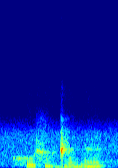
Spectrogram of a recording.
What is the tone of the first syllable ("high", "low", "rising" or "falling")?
high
